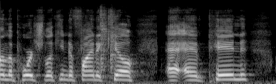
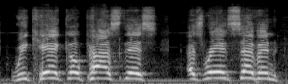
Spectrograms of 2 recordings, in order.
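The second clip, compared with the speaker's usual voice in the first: high shouting play-by-play; esports caster; 8 semitones higher than usual. Real, not acted. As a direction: yell the clutch call. Clutch final moments of semifinal.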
